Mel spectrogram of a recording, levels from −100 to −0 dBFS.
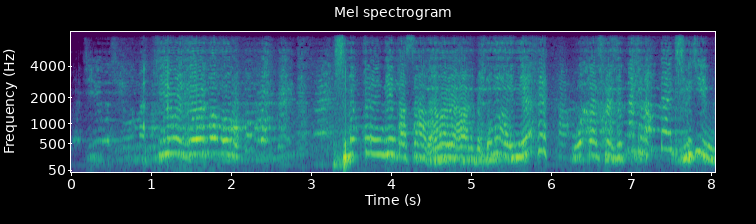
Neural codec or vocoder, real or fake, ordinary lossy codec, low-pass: codec, 16 kHz, 0.4 kbps, LongCat-Audio-Codec; fake; none; 7.2 kHz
